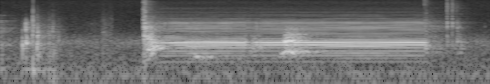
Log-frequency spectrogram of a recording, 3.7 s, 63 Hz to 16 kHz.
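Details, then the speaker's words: 1988 Ford Sapphire RS Cosworth ABS pump motor bench run after topping up the brake fluid. A steady electric whir for about two seconds that starts and stops cleanly with no grinding; the pump runs healthy. "sounds all right I am going to put just a smidge more brake fluid in just to make sure it's pumping it around"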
